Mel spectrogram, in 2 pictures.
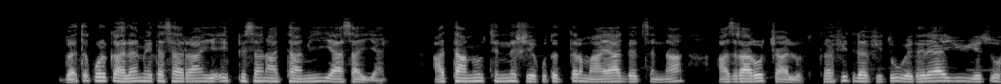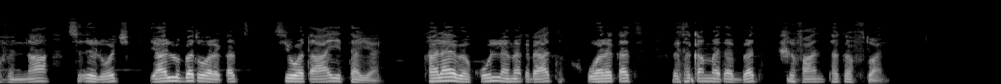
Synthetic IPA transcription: bət̪ʼɨkʼuɾkʼələmjɛt̪ʰəsərːajɛʔɨpːɨsənat̪ʰːamijasajːal | ʔat̪ʰːamiwt̪ʰɨnːɨʃjɛkʼut̪ʼɨt̪ʼːɨɾmajaɡət͡sʼɨnːa | ʔazɾaɾo̞t͡ʃːalːut̪kʰəfit̪ləfit̪ʰujɛt̪ʰələjajːujɛsʼufɨnːa | sɨʔɨlo̞t͡ʃː | jalːubːət̪wɔɾəkʼət̪ | siwɔt̪ʼajɪt̪ːajːa̰l | kʰəlajbəkʰːulːəməkʼd̪at̪ | wɔɾəkʼət̪ | bət̪ʰəkʼəmːət̪ʼəbːət̪ | ʃɨfant̪ʰəkʰəft̪ʰwa̰l

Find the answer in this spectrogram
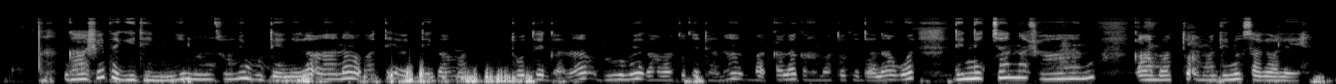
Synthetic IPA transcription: ɡaːʃɛt̪ɛɡɪd̪ɪnːɛlɔnsɔnɪbʊd̪ɛnɪɾɐʔaːnɐwɐt̪ːɪɐt̪ːɪkʼaːmɐt̪ːɔt̪ɛd̪ɐnɐd̪uːmɛkʼaːmɐt̪ːɔt̪ɛd̪ɐnɐbɐkʼːɐlɐkʼaːmɐt̪ːɔt̪ɛd̪ɐnɐwɔjd̪ɪnːɪt͡ʃːɐnːɐʃaːnʊkʼaːmɐt̪ːɔɐmɐd̪ɪnɔsɐɡɐleː

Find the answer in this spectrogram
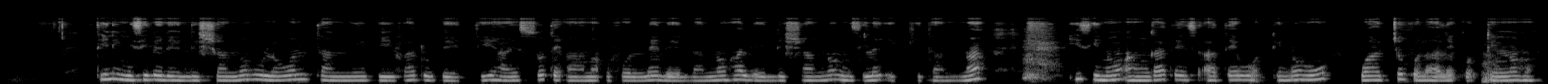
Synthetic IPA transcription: t̪ɪnɪmɪsɪlɛle̞ːlːɪʃːɐnːɔhʊlɔwɔnt̪ɐnːɪbiːfɐd̪ʊbe̞ːt̪ʰːɪɦɐjsːɔt̪ɛʔaːnɐʔɔfɔlːɛle̞ːlːɐnːɔɦɐle̞ːlːɪʃːɐnːɔmɪsɪlɛʔɪkʰːɪt̪ɐnːɐ | ʔɪsɪnɔʔɐŋɡɐt̪esɐ̰ʔɐt̪ɛwɔɗːɪnɔhʊ | waːt͡ʃːɔbɔlaːlɛkʼɔɗːɪnːɔɦɔ

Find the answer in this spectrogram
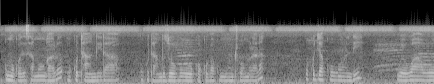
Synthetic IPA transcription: okumuko̞ze̞samuːŋɡalo̞ːkutʰaːŋɡiɾa | o̞kutaːmbuzo̞ːβuwuko̞kuvakumuːntʰuo̞mulala | o̞kuɟakuwuːnd̪i | we̞waːwo

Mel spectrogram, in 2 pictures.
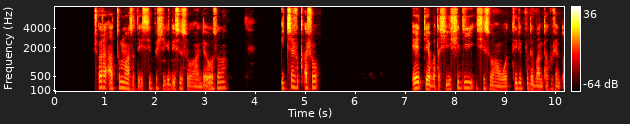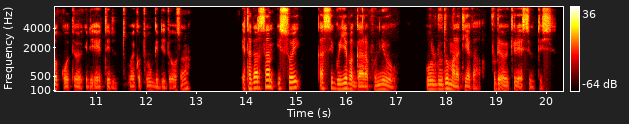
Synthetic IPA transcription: t͡ʃʼɔɾɐʔɐ̰t̪ːʊmaːs̬ɐt̪ɪɪsːɪpːɛʃiːkʼɪd̪ɪɪsːɪsoːhɐnd̪ɛʔo̞̰ːsɔnɐ | ɪt͡ʃːɐʃ̬ʊkʼɐʃɔ | e̞ːt̪ʼːɪjɐbɐt̪ɐʃiːʃːɪd̪ɪɪsːɪsoːhɐnwɔt̪ːɪd̪ɪpʊd̪ɛbɐnt̪ːɐkʊʃ̬ɛnt̪ʼɔkʼːoːt̪ːɪjɔkʼːɪd̪ɪʔeːt̪ːɪd̪ɪwɔjkːɔt̪ʼuːɡɪd̪ɪd̪ɛʔo̞ːsɔnɐ | ʔɛt̪ɐɡɐɾsɐnɪsːɔj | kʼɐsːɪɡʊjːɛbɐɡːaːɾɐpʰʊnːɪjo | ʊld̪ud̪ɔmɐlɐt̪ɪjɐɡa̰ːpʰʊd̪ɛɔjkʼːɪd̪ɪɛsːɪʊt̪ːɪːs

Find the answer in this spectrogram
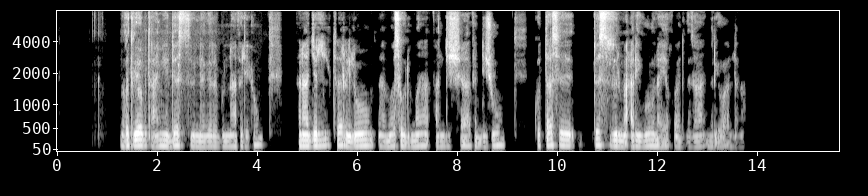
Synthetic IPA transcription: nɨxɨt̪ɡiobɨt̪ʼaʕmid̪ɐszɨɨlnɐɡɐɾɐbulnafɐliħu | fɐnad͡ʒɐlt̪ʰɐɾilumosɐwd̪ɨmːafand̪iʃa̰fɐnd̪iʃu | kʰot̪ʰːas | d̪̥ɐsɨzɨlma̰ʕɾiβuna̰jɐ̰kʼʕut̪ɡɐzanɨɾiʔo̞a̰lːɐna

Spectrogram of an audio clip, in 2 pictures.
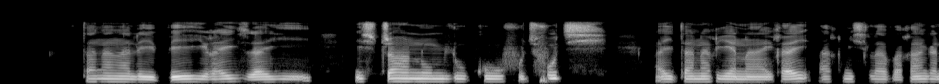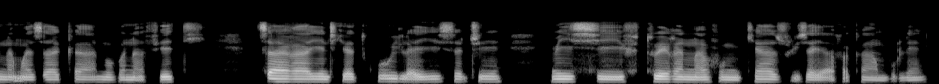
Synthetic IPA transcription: t̪ananəlebeiɾajizaj | misi̥ʈ͡ʂanumilukufut͡si̥fut͡si̥ | a̰ɦit̪anəɾianaiɾajaɾimisilavaɾaŋɡanəmazakʰənovanəfet̪i̥ | t͡saɾəeɳɖ͡ʐikʲat̪i̥kuila̰jisaʈ͡ʂi | misifi̥t̪weɾanəvunikʲʰazuḭzaja̰fa̰kəːmbuleni̥

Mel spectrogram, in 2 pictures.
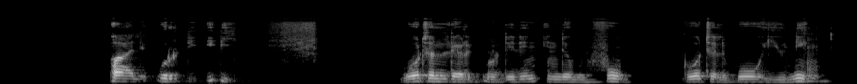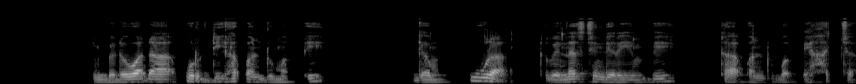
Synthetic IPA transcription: paːliʔuɾdiɗiɗi | ɡɔtɛldɛɾuɾdininʔindɛmunfum | ɡɔːtɛlbɔjunik | himɓɛɗɔwaɗauɾdiɦaɓandumaɓːɛ | ɡam | uːɾa | tɔɓɛnastindɛɾhimɓɛ | taɓandumaɓːɛhat͡ʃːa

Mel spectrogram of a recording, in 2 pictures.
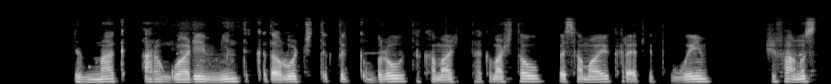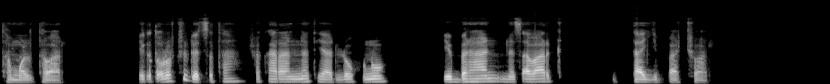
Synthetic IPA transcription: d̪̥ɨmːakʼaɾəŋɡʷad̪e̞mːint̪kʼɨt̪ʼəlo̞t͡ʃːt̪ʼɨkʼt̪ʼɨkʼbɨləw̪ʰt̪ʰəkʰəmaʃt̪ʰəwb̥əsəmawikʰɨɾə̰t̪ʼet̪wɔjɪm | ʃɨfanwʊst̪ʼʰːəmolt̪ʰəwal | jɛkʼɨt̪ʼəlo̞t͡ʃːɪnɡəsʼɨt̪ʰaʃəkʰaɾanːət̪jalːəwhuno̞ | jɛbɨɾhanːəsʼəβaɾkʼ | jɪt̪ʰːajːɨbːat͡ʃːɛwal

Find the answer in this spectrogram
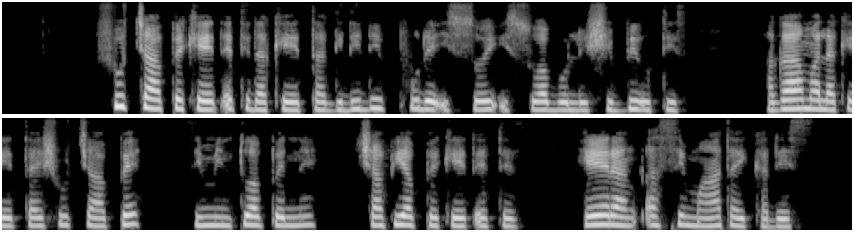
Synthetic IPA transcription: ʃʊt͡ʃːaːpːɛkʰe̞ːt̪ʼːɛt̪ːɪd̪ɐkʰe̞ːt̪ːɐɡɪd̪ɪd̪ɪpʰʊd̪ɛʔɪsːɔjɪsːʊwabɔlːɪʃɪbːɪʊt̪ːis | hɐɡaːmɐlɐke̞ːt̪ːɐjʃʊt͡ʃːaːpːɛ | sɪmːɪnt̪ːʊwapːɛnːɛ | ʃɐfɪjapːɛke̞ːt̪ʼːɛt̪ːe̞ːs | he̞ːɾɐnkʼɐsːɪmaːt̪ɐjkːɐd̪ɛs

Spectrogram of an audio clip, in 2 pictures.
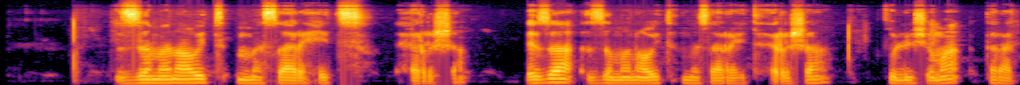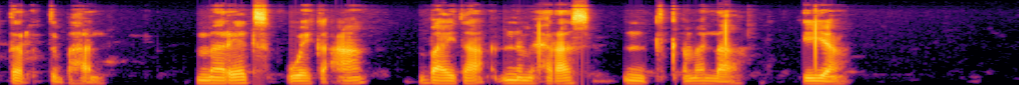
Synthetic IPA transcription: zɐmɐnawit̪mɐsaɾħit̪ | ħɨɾɨʃa̰ | ʔɨzazɐmɐnawit̪mɐsaɾħit̪ħɨ̰ɾɨʃa | fɨluʃmat̪ʰɐɾak̚t̪ʰɐɾt̪ʰɨbːaha̰l | mɐɾet̪wɔjkʰɐʕa | bajt̪ʰa̰nɨmɨħɾʔa̰s | nɨt̪ʼɨ̥kʼːɐmɐlːa | ɨjːa

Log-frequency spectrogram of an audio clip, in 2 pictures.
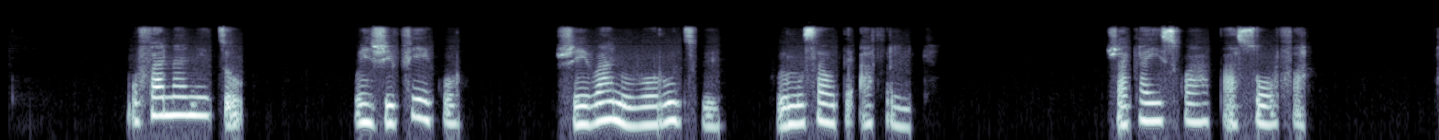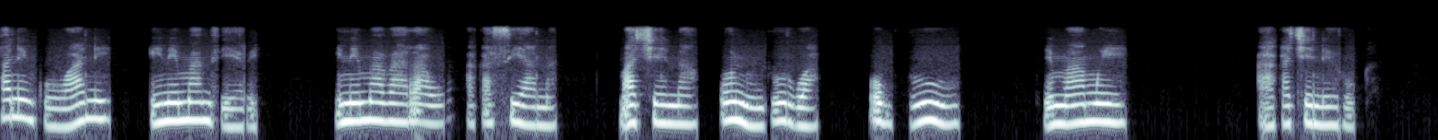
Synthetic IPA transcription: mṵfananid͡zo̞̰ | we̞ʐip͡fe̞ko̞ | ʐ̥e̞ʋan̤uʋorud͡zwi | rwe̞musaut̪afriːkḁ | ʐ̥a̰kaiswapa̰so̞ːfa̰ | pane̞ŋɡʱoɦwani | ine̞maɱve̞re | ine̞maʋaɾawo | akasijana | mʔat͡ʃe̞na | on̤undurwa | o̰bʱuruu | ne̞mamwe̞ | a̰kat͡ʃe̞ne̞ruːkḁ

